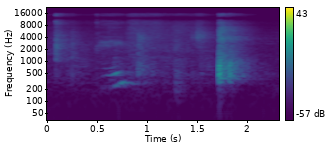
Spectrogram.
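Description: Faint, wordless vocal sounds from a woman, then a single short, loud rustling knock about three-quarters of the way through as she moves.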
